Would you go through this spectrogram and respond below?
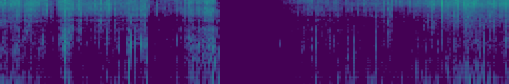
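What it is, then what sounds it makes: Plastic cling film brushed over a microphone. A wide paintbrush brushes the wrapped underside of a white dome microphone with a mesh grille, covered in clear cling film. The result is a close, crinkly rustle with a bright, tearing texture and low rumbling thumps. The sound drops to near silence for about half a second midway, then the brushing resumes.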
